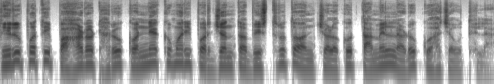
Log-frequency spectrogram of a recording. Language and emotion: Odia, neutral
